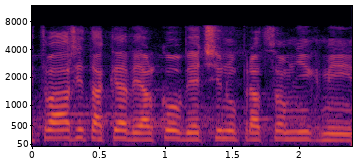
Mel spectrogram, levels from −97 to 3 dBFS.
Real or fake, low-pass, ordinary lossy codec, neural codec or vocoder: real; 7.2 kHz; AAC, 48 kbps; none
